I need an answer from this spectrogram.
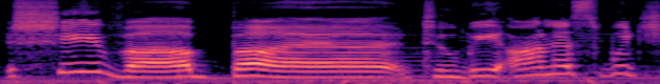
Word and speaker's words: Siva: All right, y'all, Shee-va or Siva, if I dare. Now, it is pronounced Shee-va, but to be honest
